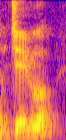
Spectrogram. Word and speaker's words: llego: Como llego, llegó, pues ahí el acento es fonemático, es un fonema.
